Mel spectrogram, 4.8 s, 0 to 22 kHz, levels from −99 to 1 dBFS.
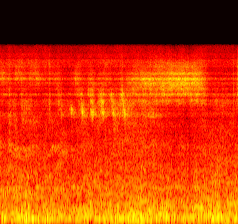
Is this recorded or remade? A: remade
